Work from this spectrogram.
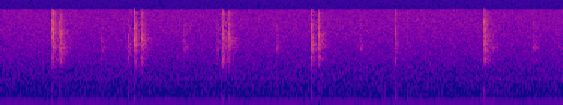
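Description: Fingernails tap and scratch the rim and face of a small, flat black plastic camera lens cap held between the fingers. Six quick, bright clicks, some doubled, sound at uneven intervals over a steady low hum, each dying away almost instantly.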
